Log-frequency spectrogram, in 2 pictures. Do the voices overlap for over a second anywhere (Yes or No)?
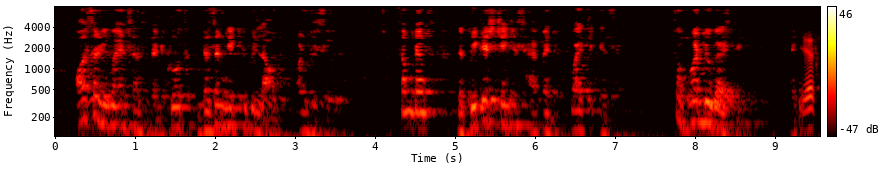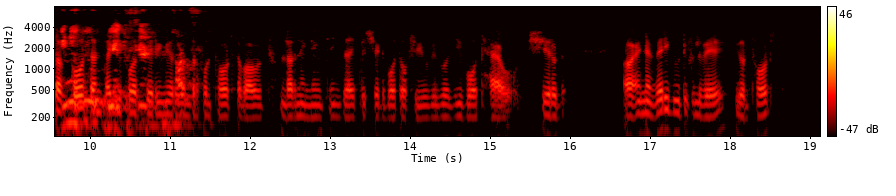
Yes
